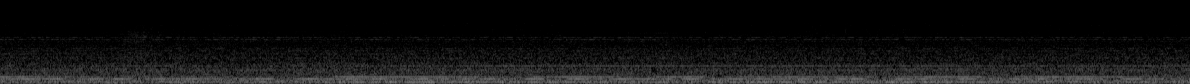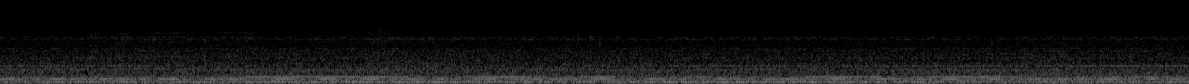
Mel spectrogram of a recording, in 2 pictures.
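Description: Steady, even cockpit drone of a simulated jet airliner cruising at 34,000 feet near Mach 0.78 on a Nassau to Jacksonville flight, a constant hum with faint tonal whines and no voices, unchanging throughout.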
